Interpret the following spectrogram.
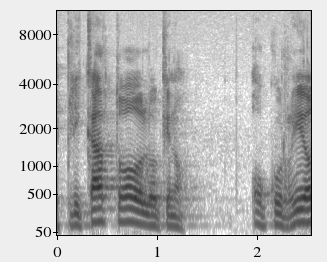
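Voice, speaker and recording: Man's voice with a dark, mellow tone and ordinary pitch variation. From Argentina, Santa Fe city. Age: 60s. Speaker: war veteran. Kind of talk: testimony. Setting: interview. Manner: halting.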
